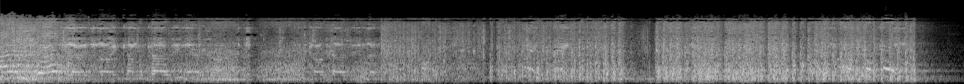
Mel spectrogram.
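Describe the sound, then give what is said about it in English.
Combat sounds of an IED attack in Iraq: loud, dense bursts of rapid gunfire roar almost without pause for about nine seconds, with harsh crackling noise and a brief dip in level midway. “And so that's just to give you a little sight and sounds of what you might have experienced. So it was a standard IED, as we just heard.”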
